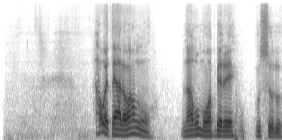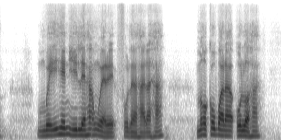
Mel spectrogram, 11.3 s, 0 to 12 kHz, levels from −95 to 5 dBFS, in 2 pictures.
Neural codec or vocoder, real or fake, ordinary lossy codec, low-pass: codec, 16 kHz in and 24 kHz out, 0.6 kbps, FocalCodec, streaming, 2048 codes; fake; none; 10.8 kHz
